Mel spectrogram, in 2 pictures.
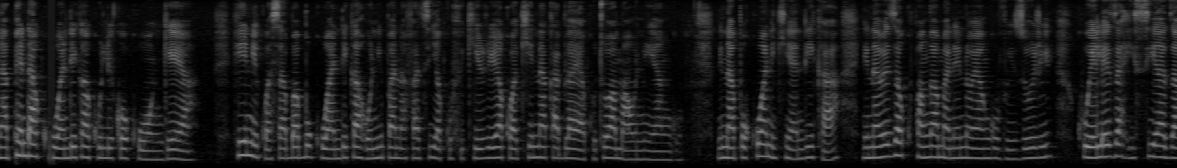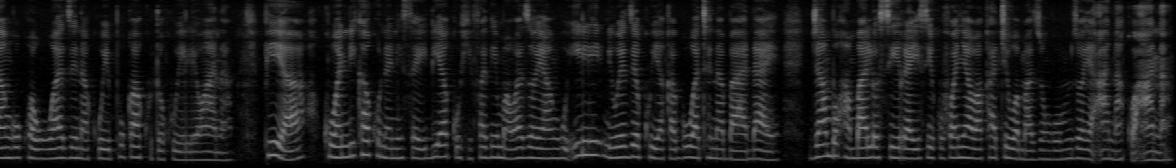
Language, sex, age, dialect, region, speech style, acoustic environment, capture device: Swahili, female, 25-34, Kenya - Nairobi Sheng-influenced, Kenya, relaxed, silence, mobile / Linux / Chrome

